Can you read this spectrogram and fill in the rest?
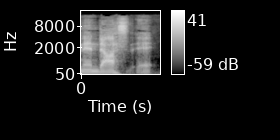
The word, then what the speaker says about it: endoscopy: We got a text from Laura who said, I work in endoscopy.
